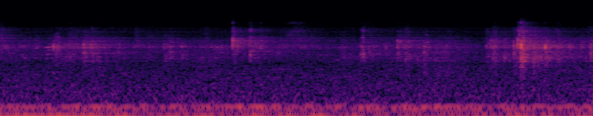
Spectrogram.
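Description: Ice hockey rink sound: skate blades scraping on the ice, with a few sharp clacks of sticks or puck, the loudest near the end, over a steady low hum.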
